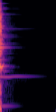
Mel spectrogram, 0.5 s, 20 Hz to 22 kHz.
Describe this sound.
Sound effects > Objects / House appliances
Solid coffee thermos-010
sampling, percusive, recording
